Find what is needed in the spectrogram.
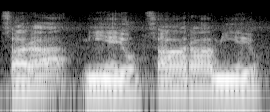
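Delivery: सारा मीएयो drawn out slowly; slow careful reading. Shown as a demonstration. Teacher repeats the phrase slowly for students. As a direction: spell it out slowly for learners. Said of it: "इसी तरह पढ़ेंगे".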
